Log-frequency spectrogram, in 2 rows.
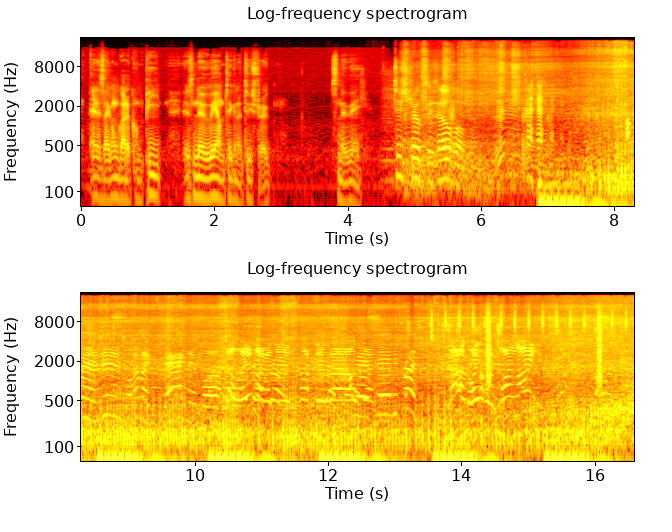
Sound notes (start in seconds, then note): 6.7 laughs; 13.4 rap instrumental begins playing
